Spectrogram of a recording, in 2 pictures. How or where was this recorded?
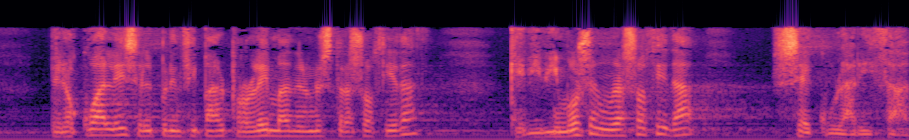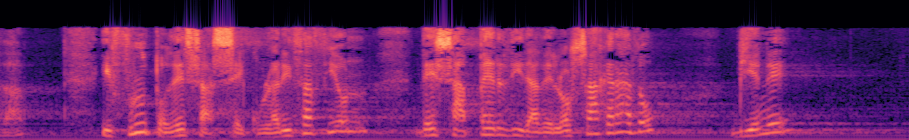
large echoing room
